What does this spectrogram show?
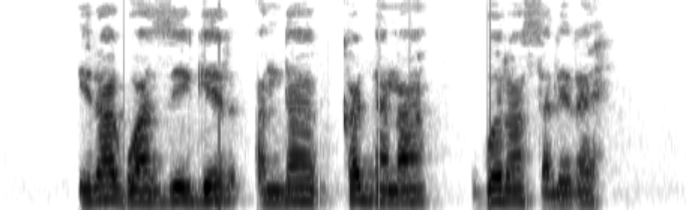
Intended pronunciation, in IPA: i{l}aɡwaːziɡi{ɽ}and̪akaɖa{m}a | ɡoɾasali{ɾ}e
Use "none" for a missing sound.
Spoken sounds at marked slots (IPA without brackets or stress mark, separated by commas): ɾ, ɾ, n, ɾ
